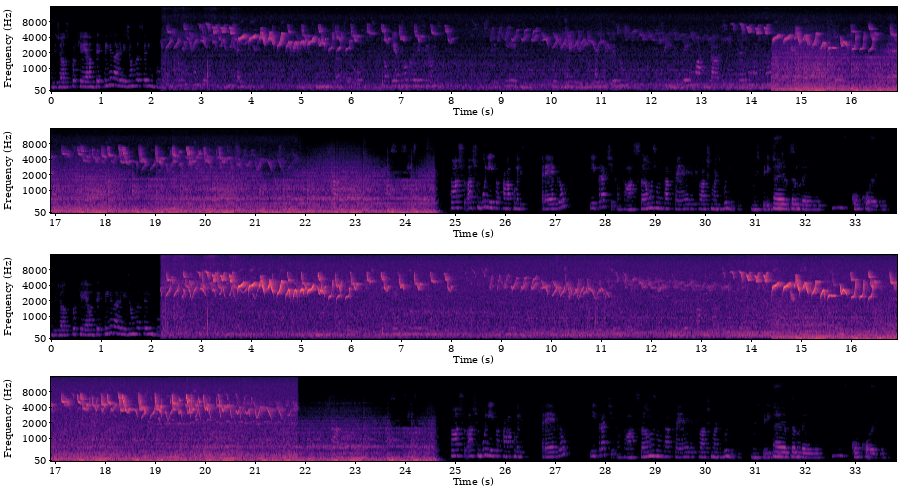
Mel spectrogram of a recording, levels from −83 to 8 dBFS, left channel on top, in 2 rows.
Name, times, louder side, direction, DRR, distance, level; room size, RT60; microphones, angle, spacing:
voice 1, 0.0-4.4 4.9-6.3 6.6-7.8 8.6-11.6 12.1-26.4 26.7-27.3 27.7-30.6 30.9-31.9, left 1 dB, 30° left, 0.8 m, -51 dB
Bird vocalization bird call bird song, 2.2-21.9, right 14 dB, 80° right, 0.3 m, -29 dB
voice 2, 5.7-6.1 31.4-33.6, left 1 dB, 5° right, 1.2 m, -48 dB
sound 1, 14.4-24.6, left 1 dB, 70° left, 1.0 m, -37 dB
5.5 x 2.5 x 2.9 m
head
